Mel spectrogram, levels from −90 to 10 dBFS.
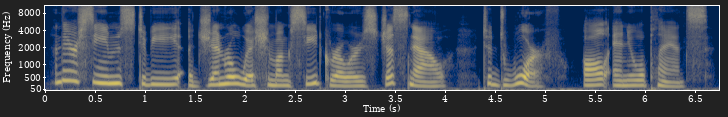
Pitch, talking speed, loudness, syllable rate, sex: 220 Hz, 160 wpm, -19 LUFS, 4.2 syllables/s, female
